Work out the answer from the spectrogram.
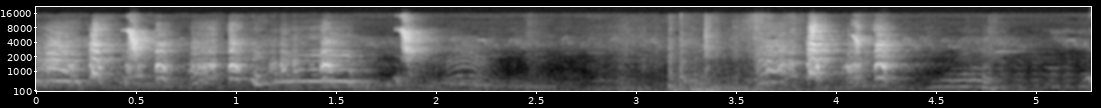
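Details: Grey junglefowl giving loud, rapid clucking notes in two bursts separated by a short lull, the clucks sharp and staccato, over a steady high-pitched insect drone in the background.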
